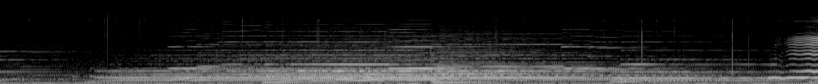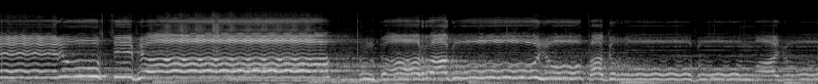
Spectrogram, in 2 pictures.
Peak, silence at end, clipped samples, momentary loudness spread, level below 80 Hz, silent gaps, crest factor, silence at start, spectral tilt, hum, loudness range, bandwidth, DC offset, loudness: -4 dBFS; 0 s; under 0.1%; 15 LU; -42 dBFS; none; 16 dB; 0 s; -4.5 dB/octave; none; 10 LU; 12.5 kHz; under 0.1%; -21 LUFS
